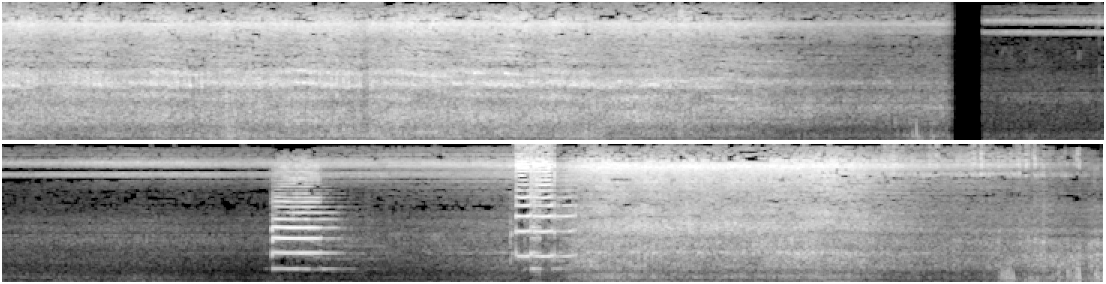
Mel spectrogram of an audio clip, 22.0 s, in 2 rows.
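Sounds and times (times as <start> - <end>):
train rushing past: 0.0 - 9.6, 11.9 - 22.0
train horn: 13.7 - 14.8, 16.1 - 17.0.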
